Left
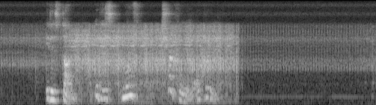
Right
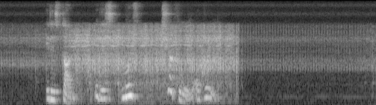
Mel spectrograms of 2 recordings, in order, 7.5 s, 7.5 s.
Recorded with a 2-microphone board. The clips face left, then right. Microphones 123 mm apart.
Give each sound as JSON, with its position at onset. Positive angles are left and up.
{"t": 0.9, "sound": "a woman speaking", "side_deg": 20, "distance_m": 1.1}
